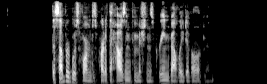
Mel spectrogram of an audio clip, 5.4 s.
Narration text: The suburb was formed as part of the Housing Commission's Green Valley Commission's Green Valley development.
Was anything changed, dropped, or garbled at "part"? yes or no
no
